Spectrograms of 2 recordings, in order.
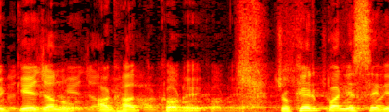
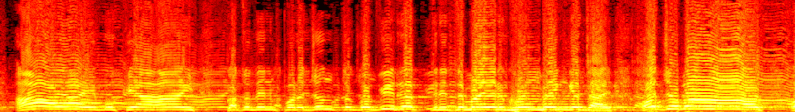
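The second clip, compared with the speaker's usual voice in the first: high, loud, chanted appeal; full-force preaching; 11 semitones higher, 5 dB louder than usual. Acted. Preacher pleading with the young men, high and loud. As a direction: cry out to the young men in a sung pitch.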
